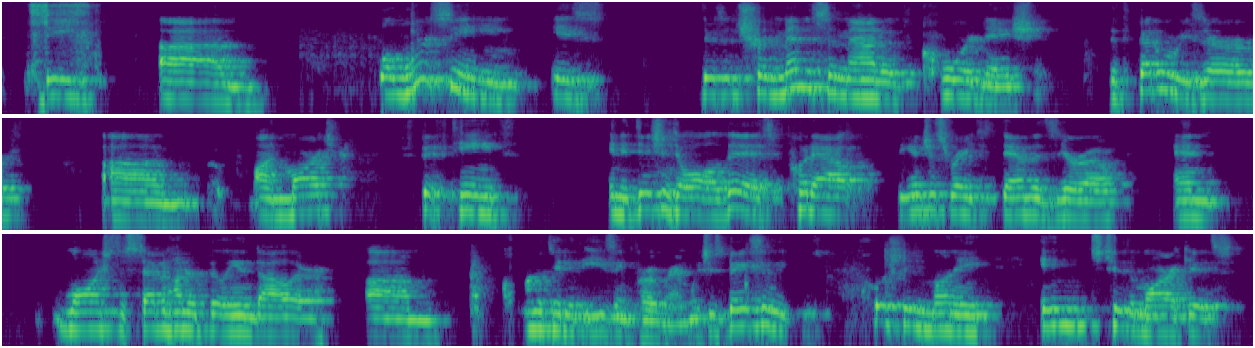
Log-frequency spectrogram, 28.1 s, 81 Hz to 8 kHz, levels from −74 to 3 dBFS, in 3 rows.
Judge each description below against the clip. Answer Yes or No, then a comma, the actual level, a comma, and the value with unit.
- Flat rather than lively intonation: No, average, 4.4 semitones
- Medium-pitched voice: Yes, medium, 165 Hz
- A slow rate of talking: Yes, slow, 105 wpm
